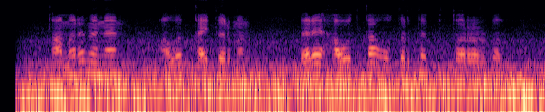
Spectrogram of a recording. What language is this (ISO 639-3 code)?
bak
